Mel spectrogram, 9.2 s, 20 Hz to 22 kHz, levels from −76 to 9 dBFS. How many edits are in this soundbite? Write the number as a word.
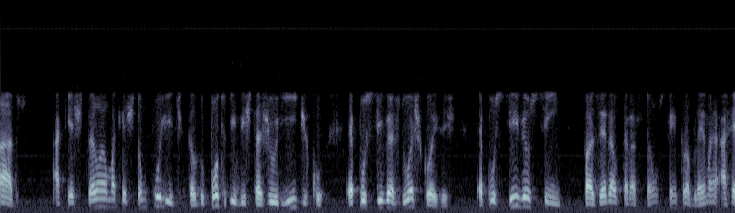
one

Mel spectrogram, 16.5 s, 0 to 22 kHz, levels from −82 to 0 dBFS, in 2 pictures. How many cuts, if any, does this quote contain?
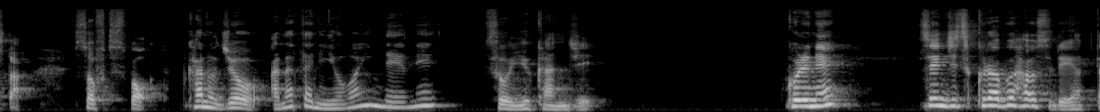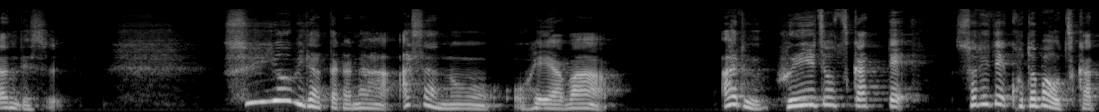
one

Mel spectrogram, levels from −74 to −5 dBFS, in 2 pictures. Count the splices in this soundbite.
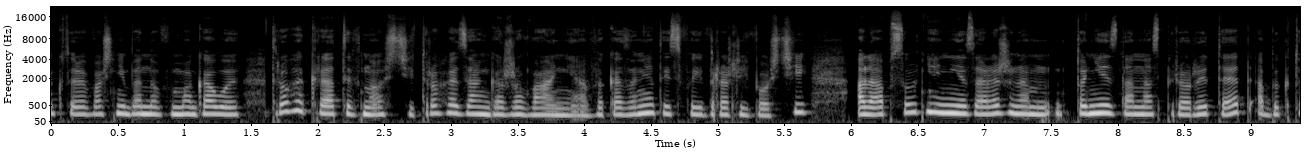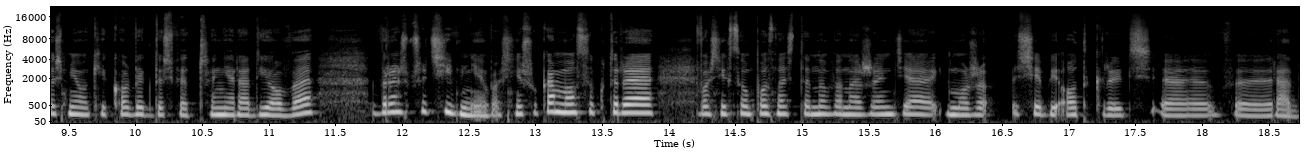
one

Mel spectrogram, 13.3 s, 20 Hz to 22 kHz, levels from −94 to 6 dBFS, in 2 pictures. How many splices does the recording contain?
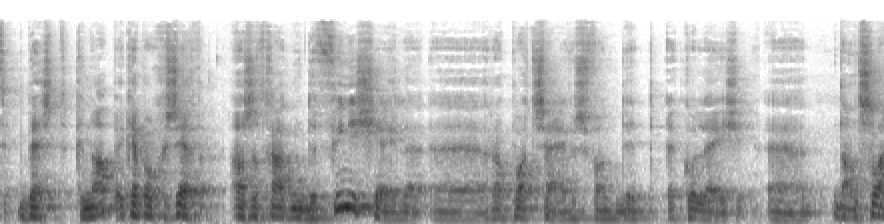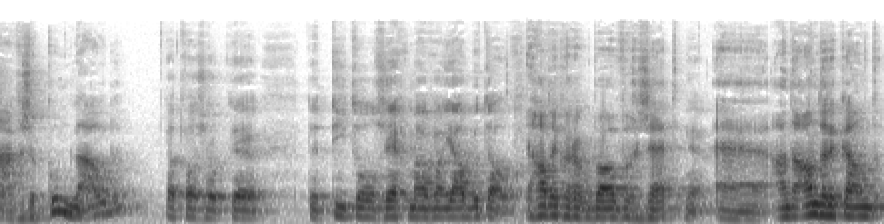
two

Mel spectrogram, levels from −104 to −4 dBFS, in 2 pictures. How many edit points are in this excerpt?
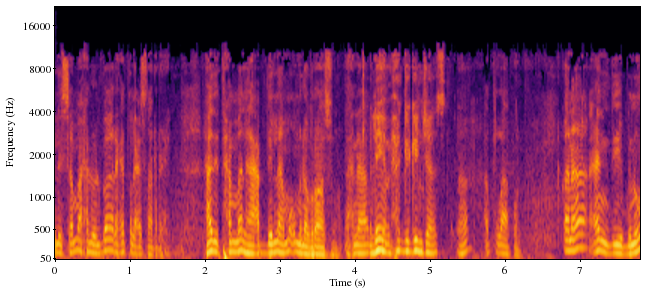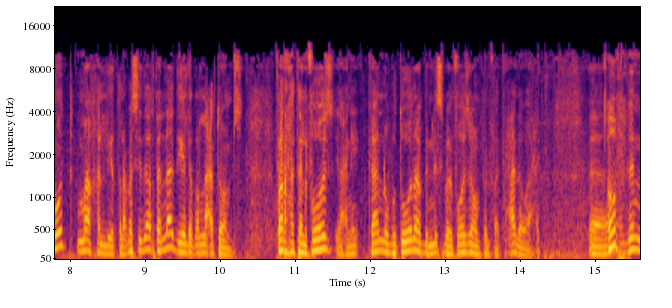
one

